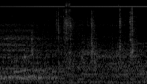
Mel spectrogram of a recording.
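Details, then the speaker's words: Sony DCR-TRV120 camcorder with error C31:22 that shreds tapes, loading a tape: faint transport whir broken by irregular soft crunches about every third of a second; take-up spool stopped and the tape is being chewed. "Oh, that didn't sound good. That sounded like something got crunched. H. Oh, yeah. Oh, yeah. The takeup spool stopped."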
